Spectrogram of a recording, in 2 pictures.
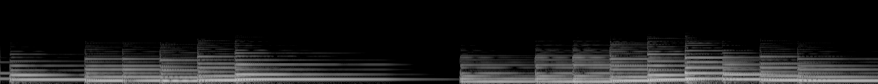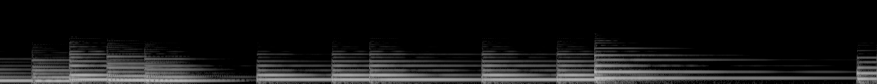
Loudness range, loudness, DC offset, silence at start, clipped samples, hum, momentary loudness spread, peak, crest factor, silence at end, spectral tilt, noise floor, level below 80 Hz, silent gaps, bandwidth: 4 LU; -25 LUFS; under 0.1%; 0 s; under 0.1%; none; 15 LU; -10 dBFS; 14 dB; 0 s; -11 dB/octave; -53 dBFS; -54 dBFS; none; 3.5 kHz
